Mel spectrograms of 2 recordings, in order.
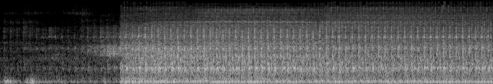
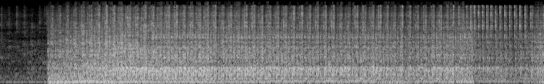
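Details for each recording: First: Yamaha R15M single-cylinder engine idling after the timing chain tensioner was repaired: steady, even firing beat; the earlier "kat kat" chain rattle is completely gone. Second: Yamaha R15M single-cylinder engine idling, noise started suddenly while riding, engine oil and filter fine: fast, light metallic tick-tick rattle from the timing chain due to failed timing chain tensioner (adjuster).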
